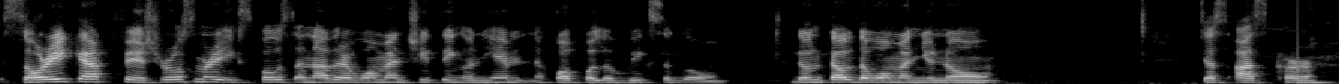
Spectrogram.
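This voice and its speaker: A woman's voice: mid-range voice, fairly even intonation, moderate pace, fairly bright tone. A woman with a Filipino accent, chatting with viewers during a casual livestream as she eats, laughing often. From Philippines. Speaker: livestream host. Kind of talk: casual livestream chat while eating. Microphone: computer webcam mic.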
